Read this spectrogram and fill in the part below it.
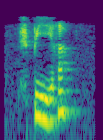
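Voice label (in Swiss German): "spiire", Alsatian; medecine; sentir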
